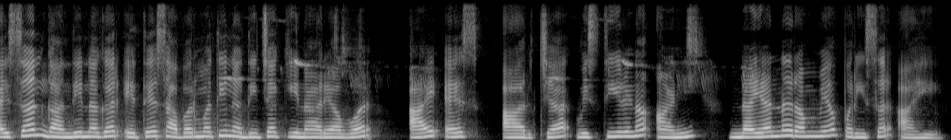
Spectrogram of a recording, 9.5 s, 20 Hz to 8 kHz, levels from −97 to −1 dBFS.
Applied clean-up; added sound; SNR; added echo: neural mask model DeepFilterNet 3.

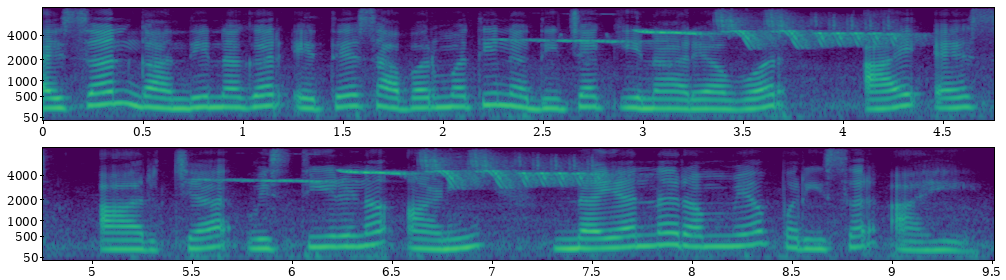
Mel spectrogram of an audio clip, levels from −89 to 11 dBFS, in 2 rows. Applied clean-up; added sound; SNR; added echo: none; Bird vocalization, bird call, bird song; 8 dB; none.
